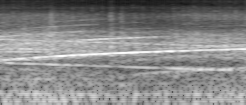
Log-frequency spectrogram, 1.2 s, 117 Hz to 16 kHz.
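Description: Engine number 11 of the Hamlet Fire Department sounds a loud, close wailing siren at a Christmas parade, its pitch sweeping steadily in one long glide.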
